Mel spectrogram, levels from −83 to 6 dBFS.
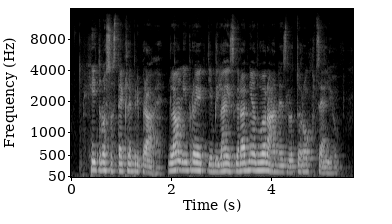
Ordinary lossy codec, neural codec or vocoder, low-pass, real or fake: none; none; 14.4 kHz; real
